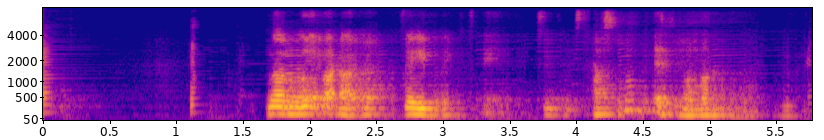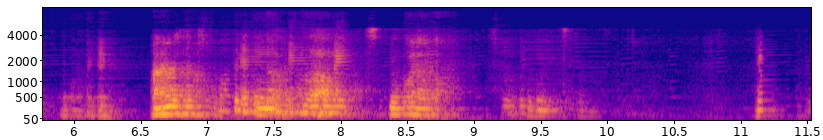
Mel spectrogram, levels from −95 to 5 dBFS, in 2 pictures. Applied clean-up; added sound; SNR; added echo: neural mask model DeepFilterNet 3.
